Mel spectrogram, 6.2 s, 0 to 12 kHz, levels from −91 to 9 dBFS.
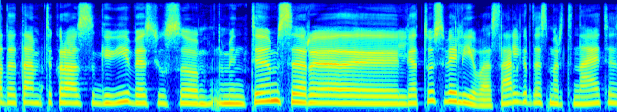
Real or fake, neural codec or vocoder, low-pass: real; none; 10.8 kHz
